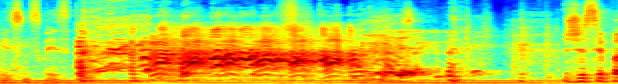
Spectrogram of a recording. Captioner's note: the group bursts out laughing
